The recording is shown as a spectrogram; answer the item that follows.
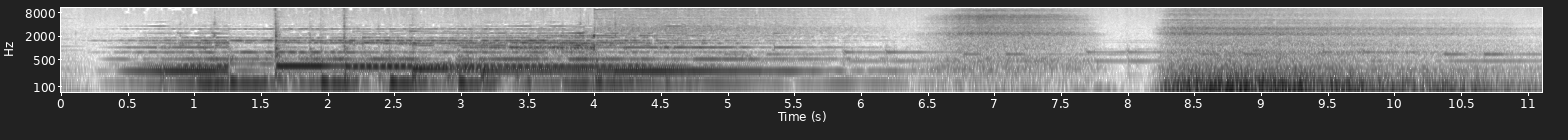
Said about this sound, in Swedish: Ta ett sånt där djupt andetag. Andas in djupt genom näsan. Ut genom näsan. Två gånger till likadant.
